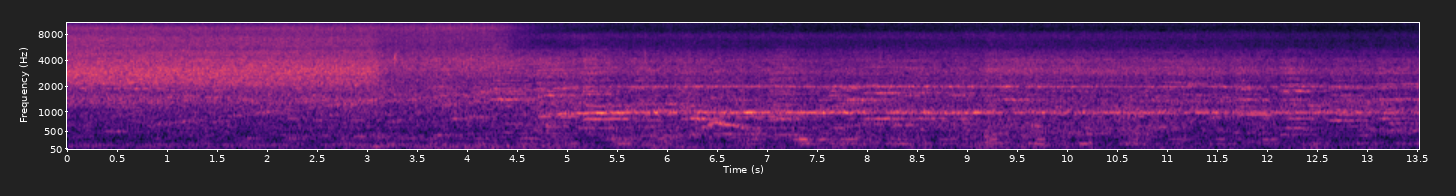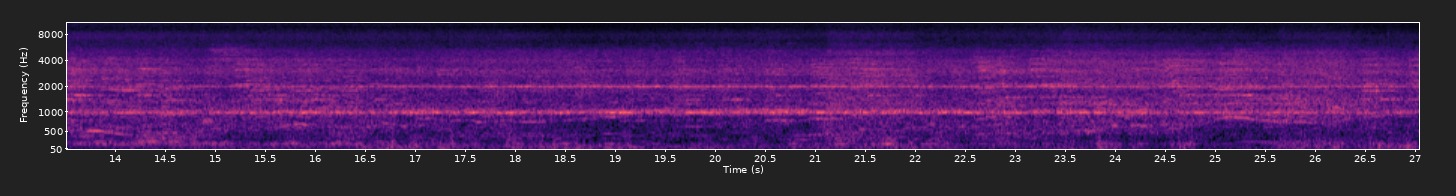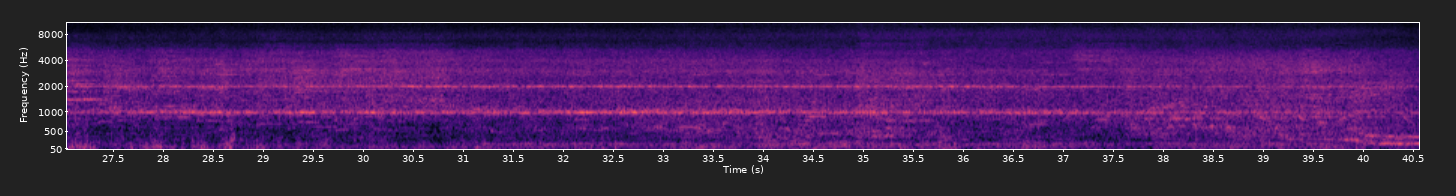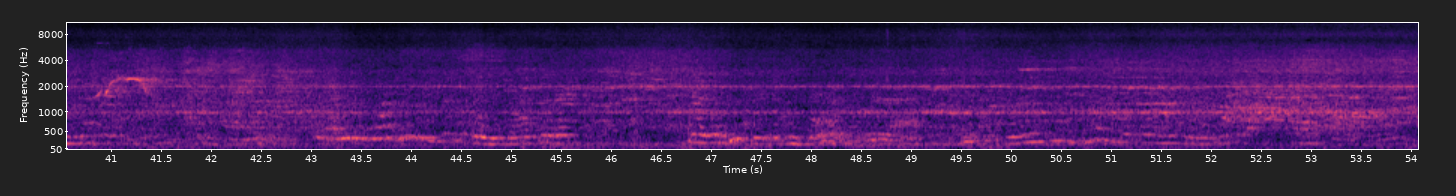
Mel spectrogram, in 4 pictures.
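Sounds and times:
constant high whine: 0.0s - 54.0s
ride mechanical rumble: 0.0s - 54.0s.

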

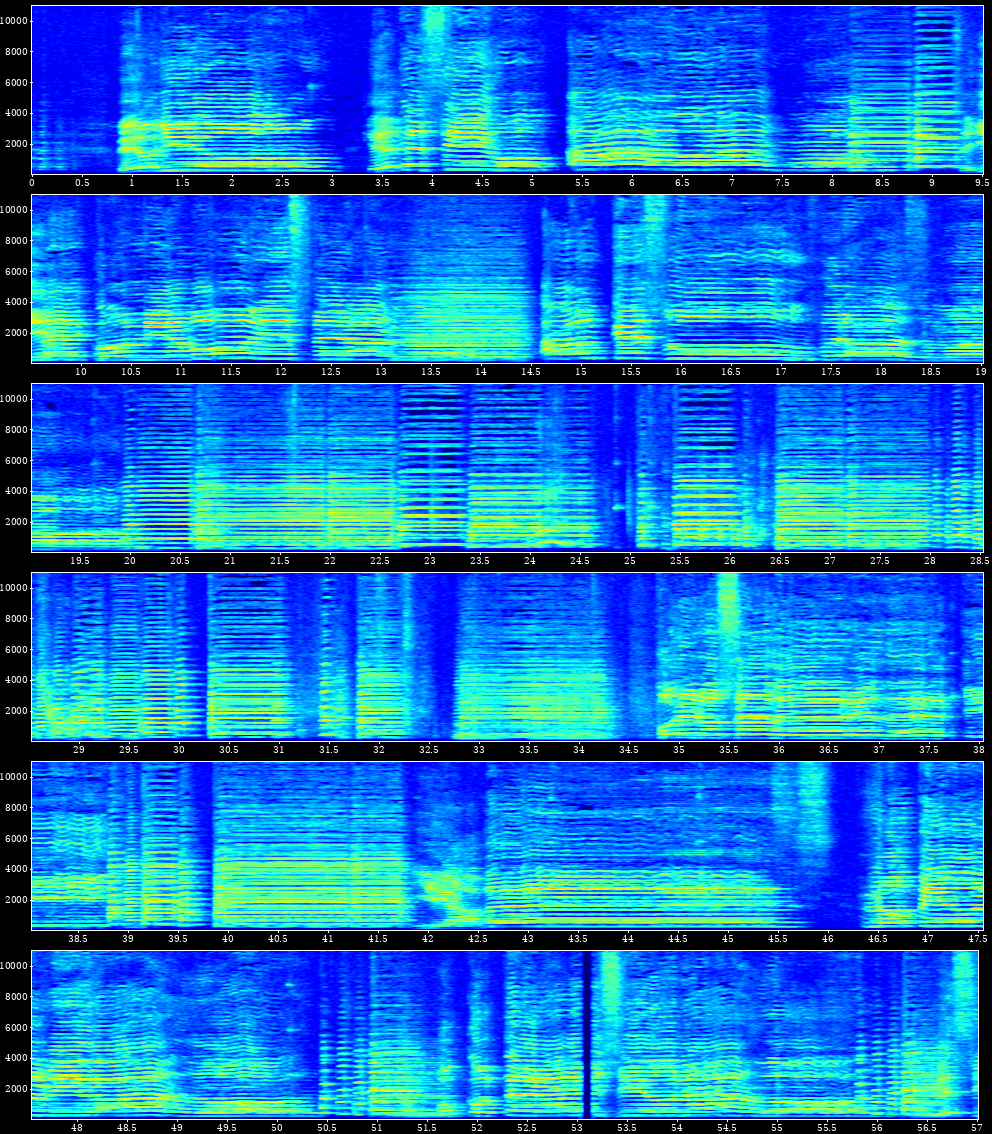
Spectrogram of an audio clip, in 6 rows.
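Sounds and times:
button accordion playing: 7.8s - 10.7s, 12.6s - 14.8s, 19.8s - 34.5s, 35.4s - 43.5s, 49.8s - 51.8s, 53.6s - 57.0s.

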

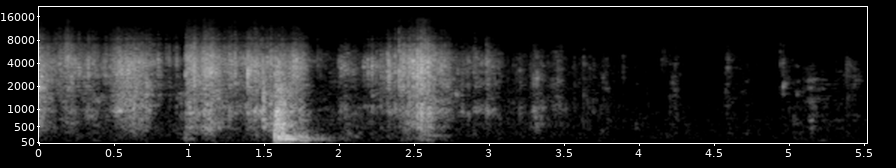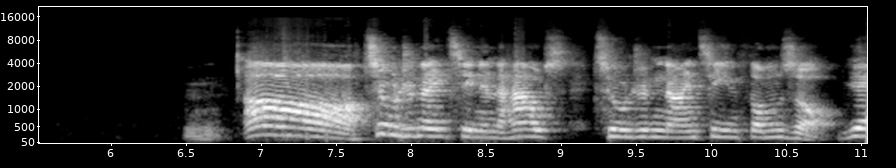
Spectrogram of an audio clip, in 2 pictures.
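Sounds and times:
plastic bag crinkling: 0.0s - 5.4s.

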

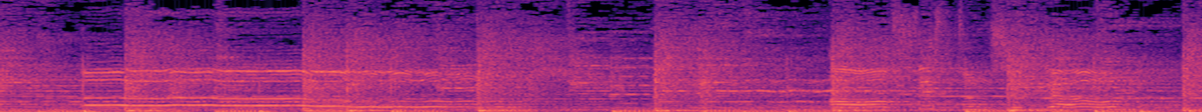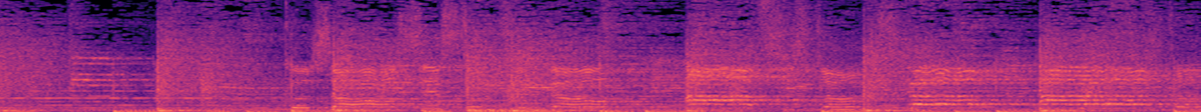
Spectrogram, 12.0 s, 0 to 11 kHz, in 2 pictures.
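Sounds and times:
live pop band music: 0.0s - 12.0s.

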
